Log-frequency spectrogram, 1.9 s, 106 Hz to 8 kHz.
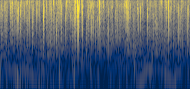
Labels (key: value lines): label: biophony, cascading saw
recorder: SoundTrap 600 or HydroMoth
